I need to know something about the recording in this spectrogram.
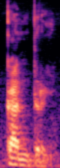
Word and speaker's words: country: The OU, that one is not supposed to be OU as it appears. It's supposed to be country. Then as you explain the pronunciation, the C sounds like K. The OU sounds as one vowel, not country, as is common in South African pronunciation.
